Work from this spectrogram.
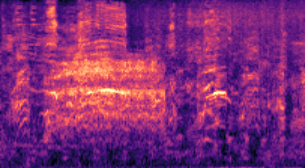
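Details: Farm pigs with one long drawn-out shrill squeal lasting over a second, then shorter squeals and grunts from other animals in the group.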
